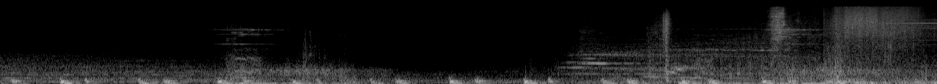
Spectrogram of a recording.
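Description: Heavy footsteps thud on stone at a steady pace.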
